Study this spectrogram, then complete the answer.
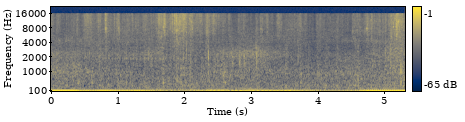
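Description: Huge hovering machines give off a deep, steady rumbling hum.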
